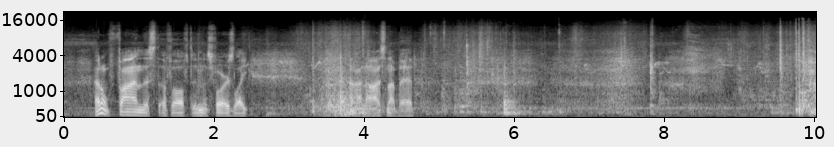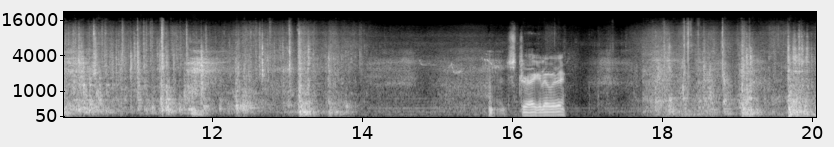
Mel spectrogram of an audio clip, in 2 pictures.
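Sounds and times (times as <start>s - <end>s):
metal scrap clanking: 3.2s - 14.1s, 17.6s - 20.0s.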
